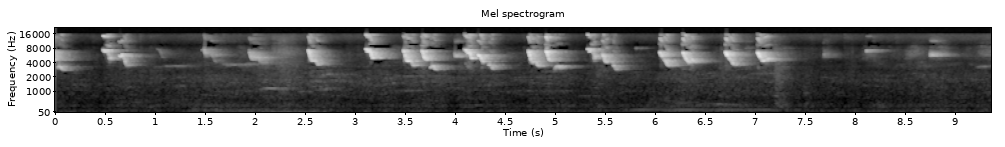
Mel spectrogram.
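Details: Continuous saffron finch singing: bright, high chirps falling in pitch, grouped in quick doublets and triplets, with only a faint low hum in the background.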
